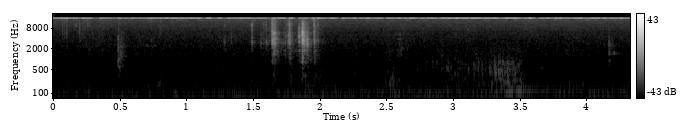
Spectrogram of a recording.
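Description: Faint, sparse clicks of go stones: a few sharp clacks, two of them close together near the middle, as a player handles stones and reaches to place one on the board. A low steady hum sits beneath.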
